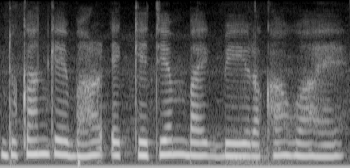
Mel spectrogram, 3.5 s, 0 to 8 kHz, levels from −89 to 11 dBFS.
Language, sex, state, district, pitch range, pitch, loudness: Hindi, female, Arunachal Pradesh, Papum Pare, 220-245 Hz, 235 Hz, -14 LUFS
